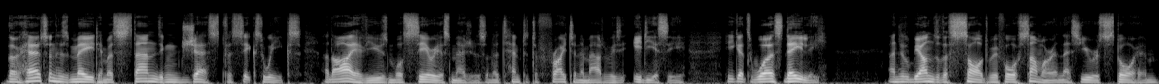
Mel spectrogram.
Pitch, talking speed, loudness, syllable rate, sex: 105 Hz, 225 wpm, -20 LUFS, 6.2 syllables/s, male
